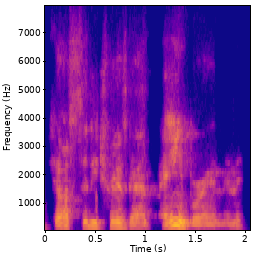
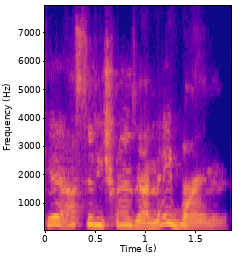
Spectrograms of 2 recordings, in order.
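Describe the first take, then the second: First: Retold double-check at near-usual pitch; mildly surprised question. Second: Higher-pitched, confident retold pitch for the store; imitated eager assurance. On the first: Newcomer checks the store really has brands, mildly surprised question. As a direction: echo the claim back as a question. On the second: Relative assures newcomer the store has brands, imitated eager assurance. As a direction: vouch for it in a lifted voice.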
